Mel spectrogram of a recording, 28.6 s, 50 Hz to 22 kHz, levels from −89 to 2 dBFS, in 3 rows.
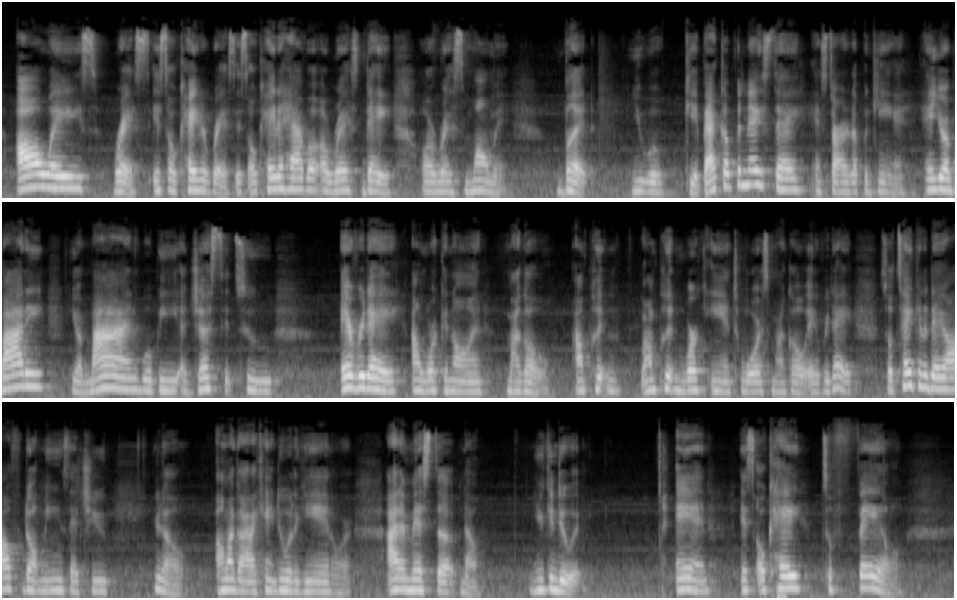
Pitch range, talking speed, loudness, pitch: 155-190 Hz, 195 wpm, -22 LUFS, 170 Hz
